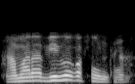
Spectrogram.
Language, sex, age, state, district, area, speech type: Hindi, male, 30-45, Bihar, Muzaffarpur, urban, conversation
